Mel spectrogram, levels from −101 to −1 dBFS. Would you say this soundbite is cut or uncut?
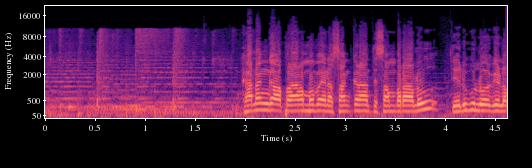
cut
